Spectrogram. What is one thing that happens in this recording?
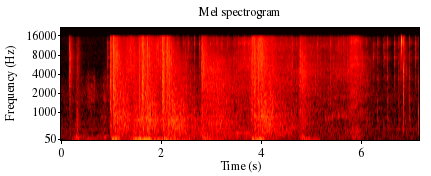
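Magic spells crackle and boom in a fierce fight.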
